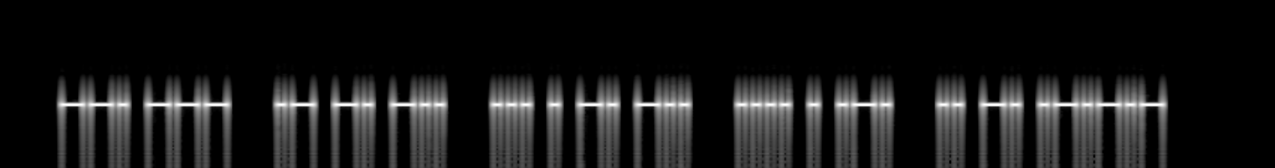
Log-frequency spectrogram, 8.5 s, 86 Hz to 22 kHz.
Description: Morse code, heard as a keyed tone, about 25 wpm, 700 Hz. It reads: GO AND SEND HER IN.
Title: Sentences from Top 1500 Words 25wpm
